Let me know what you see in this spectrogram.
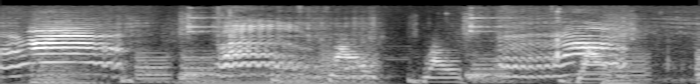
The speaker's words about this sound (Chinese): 这时候，猫咪喵喵叫，好像要说什么喽。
